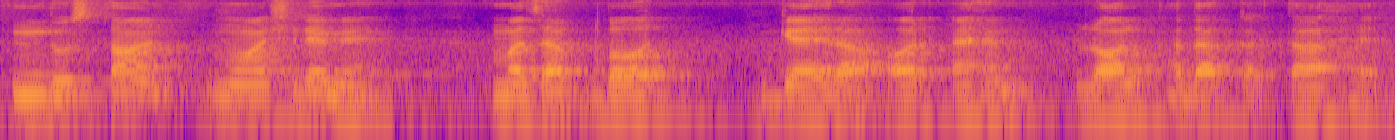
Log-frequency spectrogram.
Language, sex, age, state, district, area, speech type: Urdu, male, 18-30, Bihar, Gaya, urban, spontaneous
